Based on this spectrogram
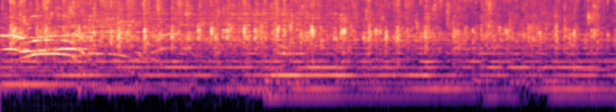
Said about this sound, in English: If everybody could just stand with me. Can you give God just a hand clap of praise this morning for his word?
